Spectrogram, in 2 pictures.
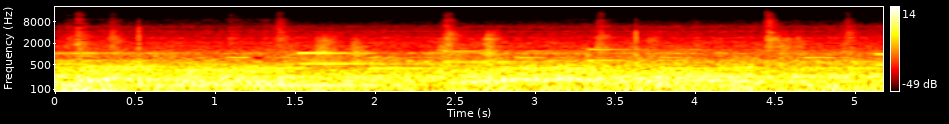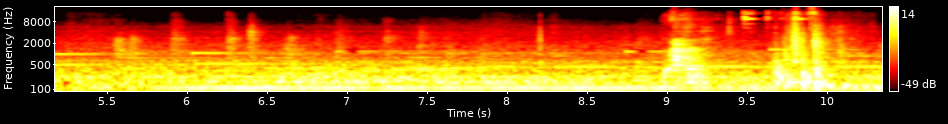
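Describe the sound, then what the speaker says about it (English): A dog barks indoors at a home, faint and intermittent over a steady low hum, with a louder burst near the end. "They heard noises in the room whilst their dog was barking,"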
